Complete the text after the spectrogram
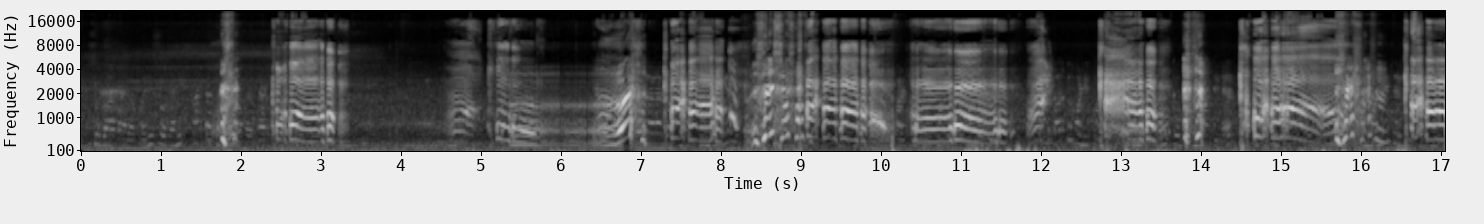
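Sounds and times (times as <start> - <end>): baby giggling: 1.7 - 3.5, 4.6 - 12.2, 12.8 - 17.0.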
